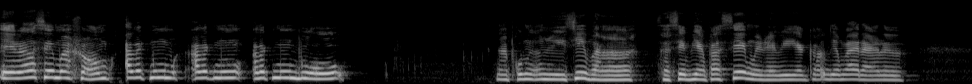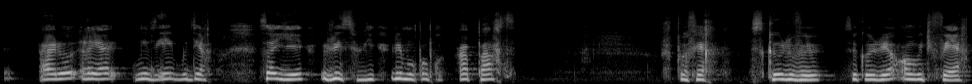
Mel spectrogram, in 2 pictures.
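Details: Woman aged 39 with trisomy 21, repeating words; speakers say people with the condition have language problems and speak more slowly; speech disfluency in Down syndrome.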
